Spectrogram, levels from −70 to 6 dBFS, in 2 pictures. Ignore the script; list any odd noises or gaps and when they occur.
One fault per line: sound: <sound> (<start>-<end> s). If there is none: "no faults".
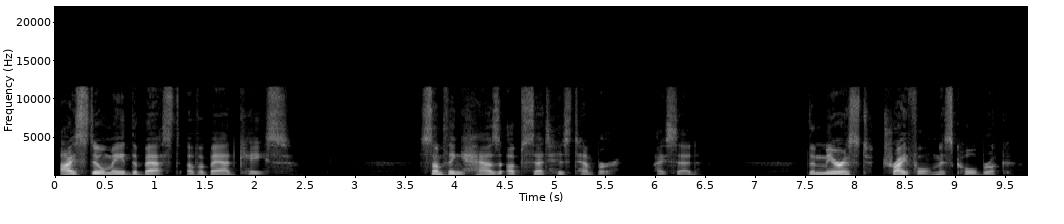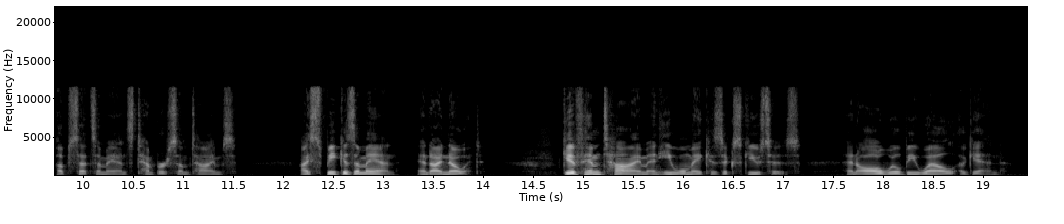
no faults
